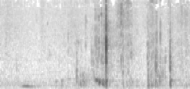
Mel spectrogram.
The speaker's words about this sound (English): Now, that's a lot to take in, so I'll just pause a little bit. I'll take a sip of water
